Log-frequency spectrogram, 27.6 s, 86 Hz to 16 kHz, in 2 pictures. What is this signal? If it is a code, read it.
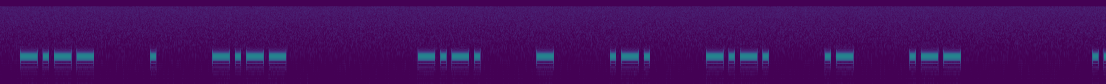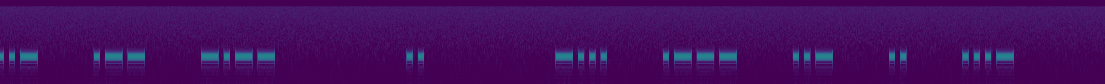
Morse code, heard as a keyed tone, machine-sent, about 17 wpm, spaced as for 9 wpm, 490 Hz. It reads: YEY CTRCAW VWY I BJUIV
